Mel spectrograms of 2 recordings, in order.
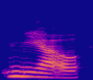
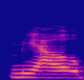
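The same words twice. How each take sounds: First: It sounds like a lost, plaintive yowl. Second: It sounds like a demanding, hungry meow.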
